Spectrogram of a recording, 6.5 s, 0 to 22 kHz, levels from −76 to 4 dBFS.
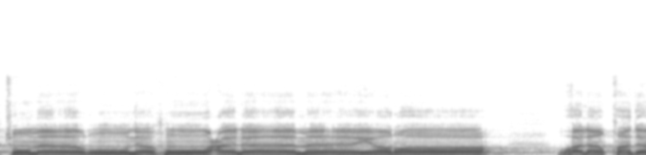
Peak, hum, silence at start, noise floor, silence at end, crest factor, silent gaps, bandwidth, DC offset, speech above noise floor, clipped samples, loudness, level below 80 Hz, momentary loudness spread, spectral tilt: -12 dBFS; none; 0 s; -45 dBFS; 0 s; 10 dB; none; 9.4 kHz; under 0.1%; 23 dB; under 0.1%; -23 LUFS; -64 dBFS; 4 LU; -6.5 dB/octave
